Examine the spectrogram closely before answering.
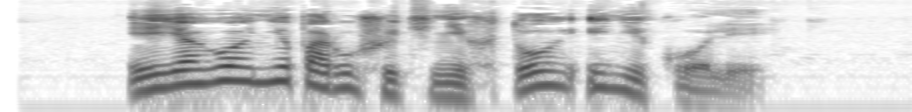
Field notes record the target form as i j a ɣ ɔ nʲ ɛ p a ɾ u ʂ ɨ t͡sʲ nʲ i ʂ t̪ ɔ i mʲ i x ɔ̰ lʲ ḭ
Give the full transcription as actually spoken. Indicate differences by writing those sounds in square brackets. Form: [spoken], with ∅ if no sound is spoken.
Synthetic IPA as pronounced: i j a ɣ ɔ nʲ ɛ p a ɾ u ʂ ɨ t͡sʲ nʲ i [x] t̪ ɔ i [nʲ] i [k] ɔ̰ lʲ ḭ

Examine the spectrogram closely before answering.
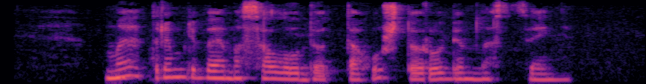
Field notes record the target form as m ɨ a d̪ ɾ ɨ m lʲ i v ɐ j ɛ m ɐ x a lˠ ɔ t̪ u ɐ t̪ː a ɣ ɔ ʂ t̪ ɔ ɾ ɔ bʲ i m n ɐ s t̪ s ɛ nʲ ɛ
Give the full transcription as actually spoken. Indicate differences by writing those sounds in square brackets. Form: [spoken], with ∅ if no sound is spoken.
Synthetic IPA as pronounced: m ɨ a [t̪] ɾ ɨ m lʲ i v ɐ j ɛ m ɐ [s] a lˠ ɔ [d̪] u ɐ t̪ː a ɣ ɔ ʂ t̪ ɔ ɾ ɔ bʲ i m n ɐ s t̪ s ɛ nʲ ɛ

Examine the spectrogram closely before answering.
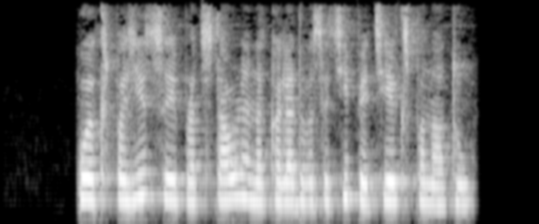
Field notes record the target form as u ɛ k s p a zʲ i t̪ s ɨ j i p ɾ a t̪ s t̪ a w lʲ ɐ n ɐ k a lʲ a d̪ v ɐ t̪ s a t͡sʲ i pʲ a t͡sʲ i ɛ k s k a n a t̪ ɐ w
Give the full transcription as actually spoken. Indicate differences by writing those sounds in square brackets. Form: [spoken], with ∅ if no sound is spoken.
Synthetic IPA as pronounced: u ɛ k s p a zʲ i t̪ s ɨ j i p ɾ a t̪ s t̪ a w lʲ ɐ n ɐ k a lʲ a d̪ v ɐ t̪ s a t͡sʲ i pʲ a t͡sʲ i ɛ k s [p] a n a t̪ ɐ w

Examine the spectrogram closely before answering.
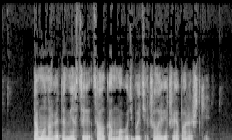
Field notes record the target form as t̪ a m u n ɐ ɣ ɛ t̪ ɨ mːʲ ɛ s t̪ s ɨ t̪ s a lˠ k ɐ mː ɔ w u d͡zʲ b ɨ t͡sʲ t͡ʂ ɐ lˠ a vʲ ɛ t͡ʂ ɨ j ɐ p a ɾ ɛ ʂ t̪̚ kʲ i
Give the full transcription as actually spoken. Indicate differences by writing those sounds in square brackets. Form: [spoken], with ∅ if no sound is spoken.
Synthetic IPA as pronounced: t̪ a m u n ɐ ɣ ɛ t̪ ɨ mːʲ ɛ s t̪ s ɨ t̪ s a lˠ k ɐ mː ɔ [ɣ] u d͡zʲ b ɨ t͡sʲ t͡ʂ ɐ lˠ a vʲ ɛ t͡ʂ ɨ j ɐ p a ɾ ɛ ʂ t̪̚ kʲ i

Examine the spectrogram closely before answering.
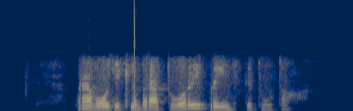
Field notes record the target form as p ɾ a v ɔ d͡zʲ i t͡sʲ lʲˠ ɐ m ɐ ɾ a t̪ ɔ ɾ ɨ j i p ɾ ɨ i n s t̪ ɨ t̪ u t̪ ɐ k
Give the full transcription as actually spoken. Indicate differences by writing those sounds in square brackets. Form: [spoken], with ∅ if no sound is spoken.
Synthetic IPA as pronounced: p ɾ a v ɔ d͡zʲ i t͡sʲ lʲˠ ɐ [b] ɐ ɾ a t̪ ɔ ɾ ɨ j i p ɾ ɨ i n s t̪ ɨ t̪ u t̪ ɐ [x]

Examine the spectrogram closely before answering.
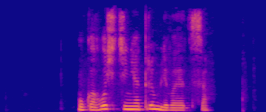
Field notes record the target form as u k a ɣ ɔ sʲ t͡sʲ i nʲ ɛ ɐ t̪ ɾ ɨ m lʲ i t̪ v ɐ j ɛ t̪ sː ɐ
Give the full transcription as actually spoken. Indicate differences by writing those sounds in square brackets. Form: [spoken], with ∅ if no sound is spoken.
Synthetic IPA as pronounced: u k a ɣ ɔ sʲ t͡sʲ i nʲ ɛ [a] t̪ ɾ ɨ m lʲ i [∅] v ɐ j ɛ t̪ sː ɐ

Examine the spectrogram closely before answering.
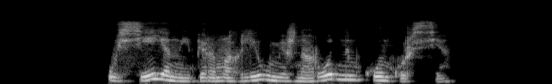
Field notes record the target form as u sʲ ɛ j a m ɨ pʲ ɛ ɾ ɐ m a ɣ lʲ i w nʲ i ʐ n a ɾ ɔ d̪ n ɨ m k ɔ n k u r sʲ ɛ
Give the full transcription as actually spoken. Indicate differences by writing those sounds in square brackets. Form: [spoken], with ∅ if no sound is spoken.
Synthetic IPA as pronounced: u sʲ ɛ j a [n] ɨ pʲ ɛ ɾ ɐ m a ɣ lʲ i w [mʲ] i ʐ n a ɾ ɔ d̪ n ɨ m k ɔ n k u r sʲ ɛ

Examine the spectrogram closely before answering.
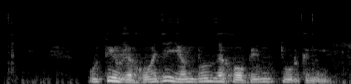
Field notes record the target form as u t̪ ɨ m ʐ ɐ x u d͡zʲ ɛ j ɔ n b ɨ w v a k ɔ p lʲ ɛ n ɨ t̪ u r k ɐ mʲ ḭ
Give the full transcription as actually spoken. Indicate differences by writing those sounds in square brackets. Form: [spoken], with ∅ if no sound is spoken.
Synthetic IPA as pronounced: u t̪ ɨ m ʐ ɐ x [ɔ] d͡zʲ ɛ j ɔ n b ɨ w [z] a [x] ɔ p lʲ ɛ n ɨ t̪ u r k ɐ mʲ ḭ

